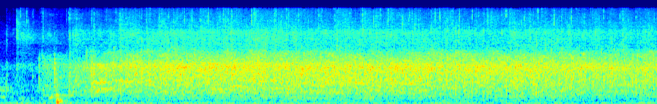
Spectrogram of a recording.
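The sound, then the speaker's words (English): An audience breaks into steady, sustained applause after a brief start as the winner of a student circular-economy competition, the Scottish Kelp project, is announced; many hands clap in a dense, even wash of sound that holds at a constant loud level for several seconds. “We're getting in there early with the applause.”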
